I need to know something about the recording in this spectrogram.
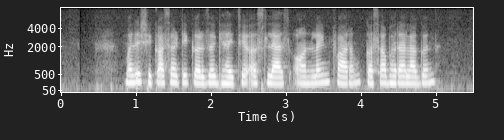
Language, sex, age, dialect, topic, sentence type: Marathi, female, 18-24, Varhadi, banking, question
